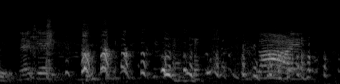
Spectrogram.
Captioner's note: giggling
